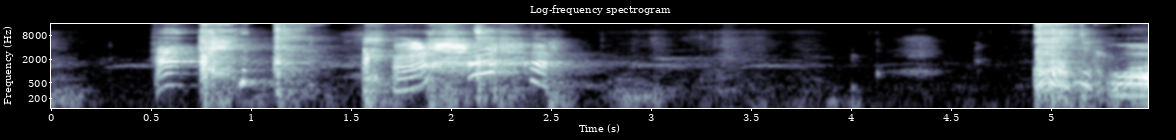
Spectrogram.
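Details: Two small, sharp, breathy sneezes from an infant close together, with a third starting at the end; ordinary baby sneezes.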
